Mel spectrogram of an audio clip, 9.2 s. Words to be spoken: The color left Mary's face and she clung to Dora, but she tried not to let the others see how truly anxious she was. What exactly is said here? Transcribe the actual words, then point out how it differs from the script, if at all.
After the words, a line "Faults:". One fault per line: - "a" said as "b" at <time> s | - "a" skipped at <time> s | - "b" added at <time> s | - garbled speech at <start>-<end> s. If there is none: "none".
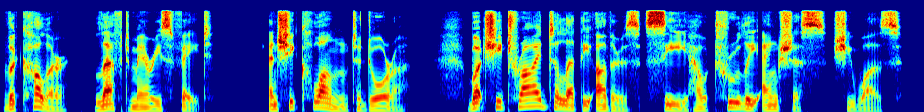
The color left Mary's fate and she clung to Dora, but she tried to let the others see how truly anxious she was.
Faults:
- "face" said as "fate" at 1.7 s
- "not" skipped at 5.5 s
